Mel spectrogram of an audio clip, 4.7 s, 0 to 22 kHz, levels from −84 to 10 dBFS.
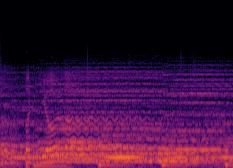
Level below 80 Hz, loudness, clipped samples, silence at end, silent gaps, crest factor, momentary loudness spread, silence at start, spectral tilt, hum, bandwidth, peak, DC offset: -46 dBFS; -28 LUFS; under 0.1%; 0 s; none; 12 dB; 6 LU; 0 s; -9.5 dB/octave; none; 5.8 kHz; -14 dBFS; under 0.1%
